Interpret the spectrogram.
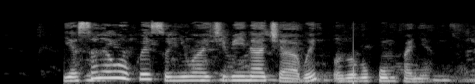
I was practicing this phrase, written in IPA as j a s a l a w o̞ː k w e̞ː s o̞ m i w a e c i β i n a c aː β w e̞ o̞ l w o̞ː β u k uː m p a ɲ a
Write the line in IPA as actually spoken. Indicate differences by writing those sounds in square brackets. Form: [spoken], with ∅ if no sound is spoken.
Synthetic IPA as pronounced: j a s a l a w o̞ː k w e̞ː s o̞ [ɲ] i w a e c i β [iː] n a c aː β w e̞ o̞ l w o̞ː β u k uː m p a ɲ a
